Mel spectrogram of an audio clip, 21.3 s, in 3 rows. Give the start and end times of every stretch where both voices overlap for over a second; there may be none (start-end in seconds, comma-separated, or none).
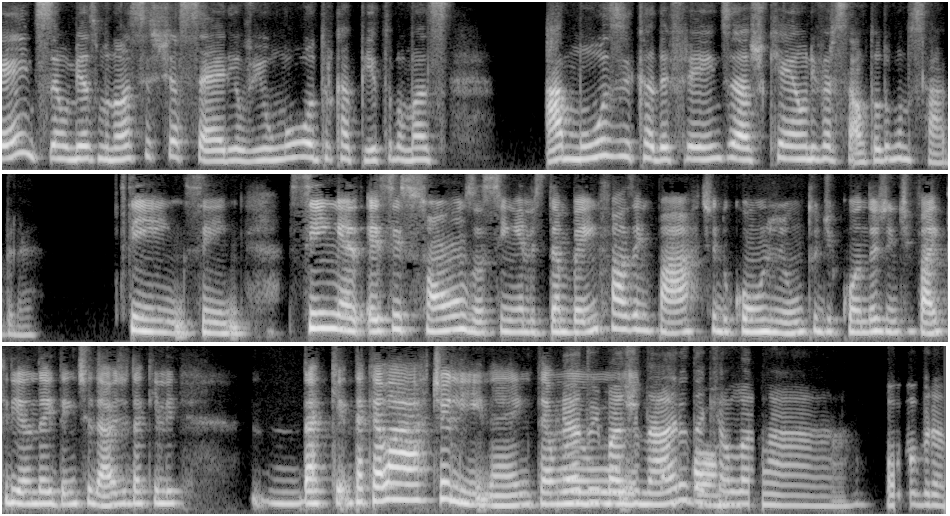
18.3-19.8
